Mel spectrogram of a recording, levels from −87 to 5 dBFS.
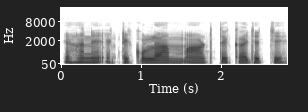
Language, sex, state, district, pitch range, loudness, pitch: Bengali, male, Assam, Hailakandi, 135-145 Hz, -18 LUFS, 140 Hz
